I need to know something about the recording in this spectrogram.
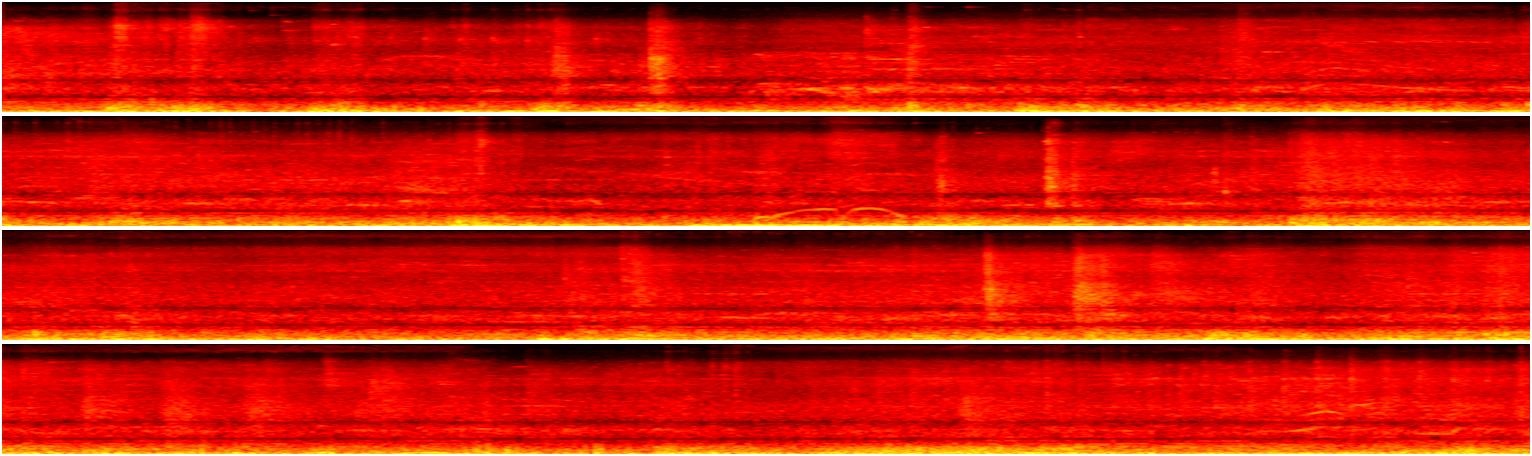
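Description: Spinning wild-mouse roller coaster car running along its steel track: a steady rumble of wheels and wind on a ride-mounted camera's microphone, with sharp clacks from the track every few seconds.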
